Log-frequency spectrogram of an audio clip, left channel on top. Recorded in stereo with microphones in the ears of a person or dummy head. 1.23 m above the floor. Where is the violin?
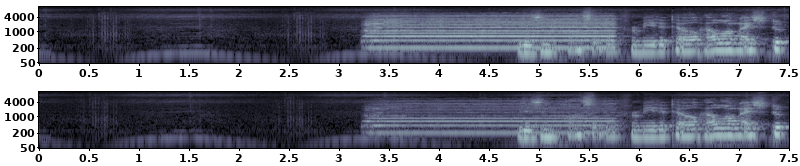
65° left (ahead or behind), 0.6 m.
